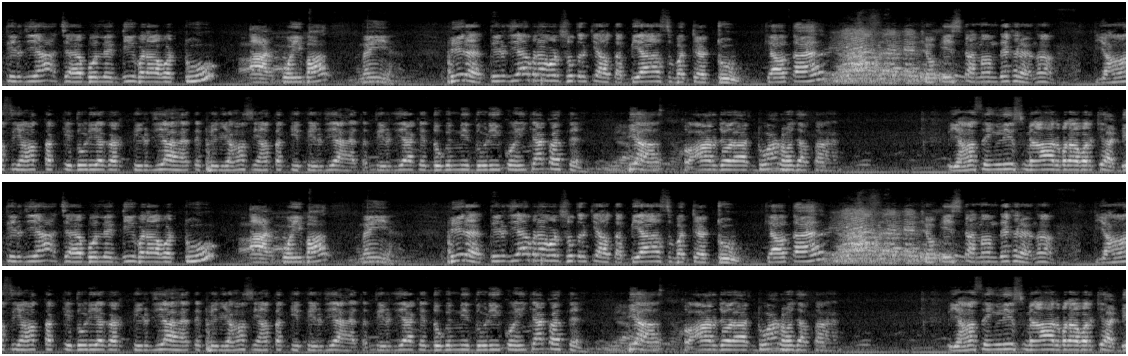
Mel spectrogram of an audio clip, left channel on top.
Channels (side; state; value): both; identical; correlation 1.00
